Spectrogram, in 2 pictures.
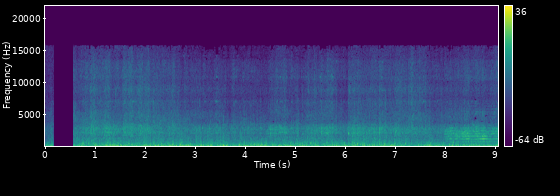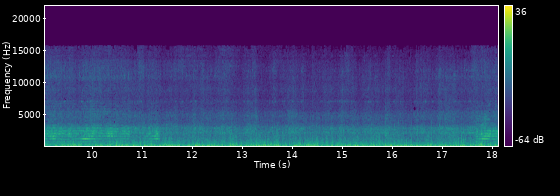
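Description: Fast-running passenger train heard from an open coach window: steady wheel and track rumble with wind buffeting. The ZCU-30 diesel locomotive's air horn, several tones at once, sounds about eight seconds in for roughly three seconds and starts again right at the end. A momentary dropout comes at the very start.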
